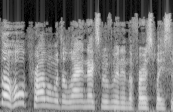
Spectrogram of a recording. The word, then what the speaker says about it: Latinx: Do you say Latinx?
